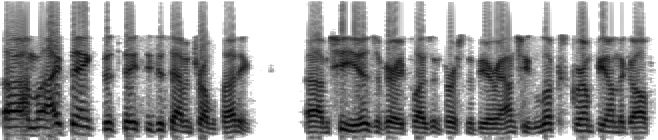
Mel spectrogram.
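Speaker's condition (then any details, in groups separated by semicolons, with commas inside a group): No condition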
